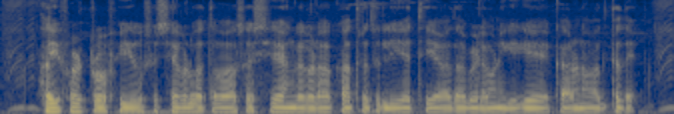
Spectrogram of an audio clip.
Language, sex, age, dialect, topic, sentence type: Kannada, male, 18-24, Mysore Kannada, agriculture, statement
